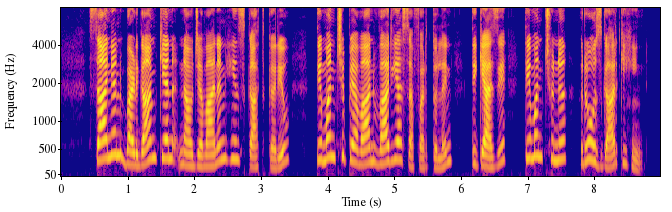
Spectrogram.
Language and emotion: Kashmiri, neutral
